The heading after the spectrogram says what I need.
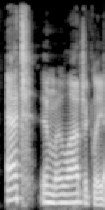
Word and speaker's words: etymologically: I like, for some reason I can say etymology without pronouncing the T, but etymologically, I got to put that hard T in there.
